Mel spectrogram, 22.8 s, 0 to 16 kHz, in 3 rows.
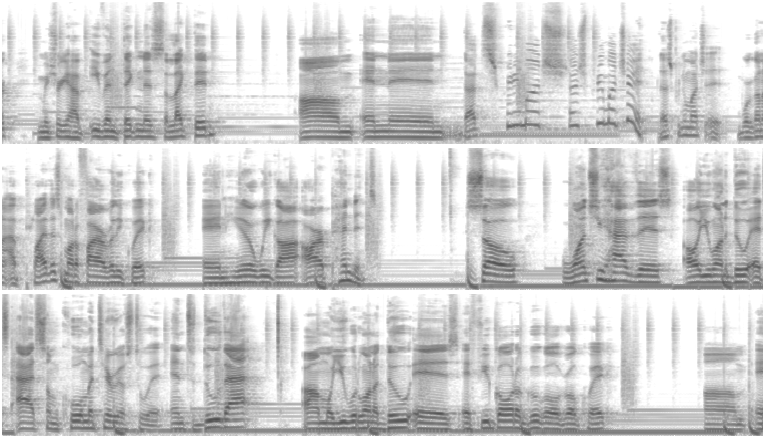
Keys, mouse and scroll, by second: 0.7-2.6 drag, 2.6 middle click, 2.9 scroll down 1, 3.1-4.9 middle drag, 4.9-8.8 drag, 8.8 middle click, 9.6 scroll down 1, 9.7-11.1 middle drag, 11.1-12.1 scroll down 6, 12.1-14.5 middle drag, 14.5-18.6 scroll up 2, 18.6 click, 22.6 click.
